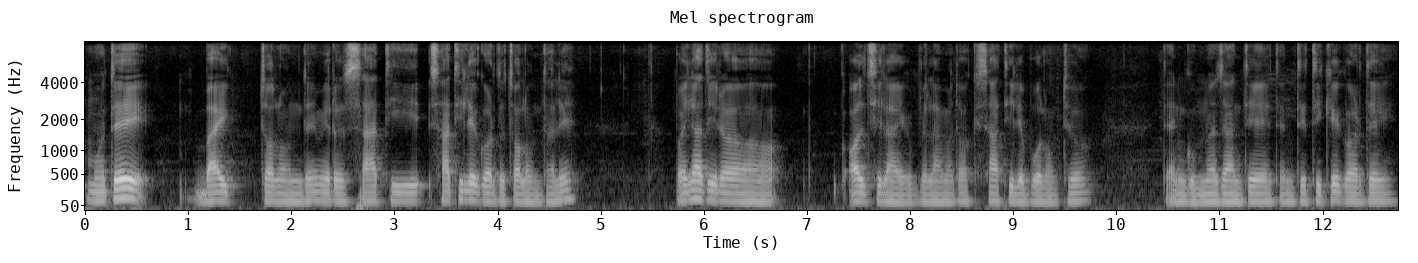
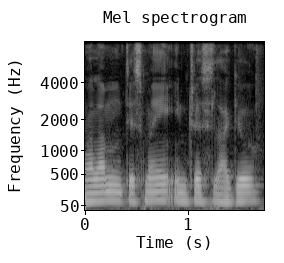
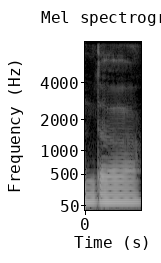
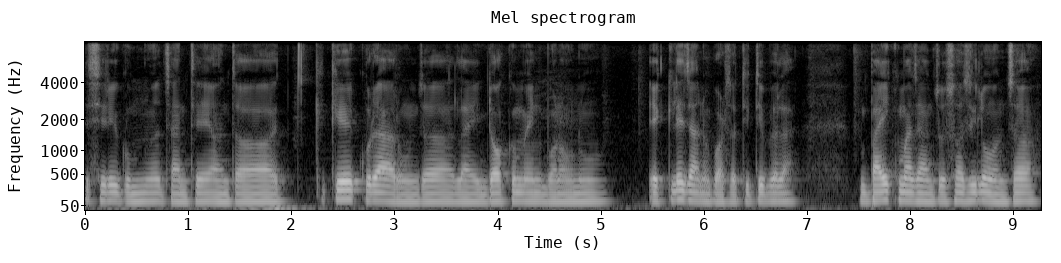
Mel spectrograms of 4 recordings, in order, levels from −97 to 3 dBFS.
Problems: none marked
